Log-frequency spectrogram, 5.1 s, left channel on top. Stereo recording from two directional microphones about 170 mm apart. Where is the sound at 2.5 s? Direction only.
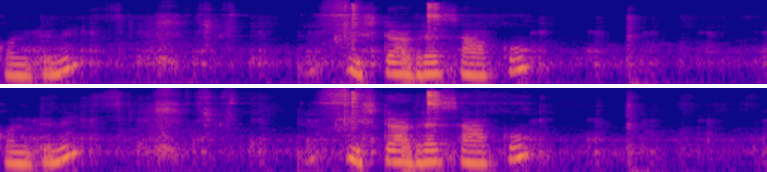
40° right (ahead or behind).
